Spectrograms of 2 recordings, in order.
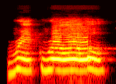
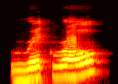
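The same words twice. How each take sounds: First: High, loud, gleeful shout; excited shout. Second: Said in the usual way. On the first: Acted. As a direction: belt out the pun like a hype man. Repeats pun, then shouts it.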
